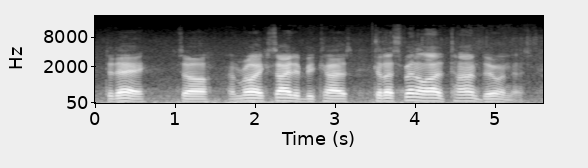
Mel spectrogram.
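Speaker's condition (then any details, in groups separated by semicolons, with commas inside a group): Cerebral palsy; spastic, affects walking and legs; physical activity as therapy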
